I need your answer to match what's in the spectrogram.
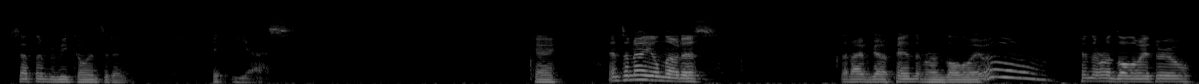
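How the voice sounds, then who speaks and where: A young man casually talking through a CAD design on screen, thinking aloud, correcting himself and cracking small jokes. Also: medium pitch. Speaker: engineering student. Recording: slightly muffled lo-fi mic.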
